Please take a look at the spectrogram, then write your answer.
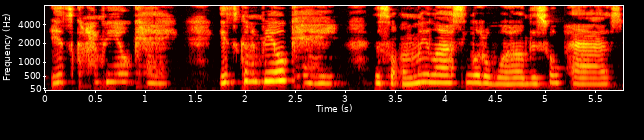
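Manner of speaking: high-pitched soothing lady; calming. Retold or imitated. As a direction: imitate a woman reassuring someone upset. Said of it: "just kinda calm me down".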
